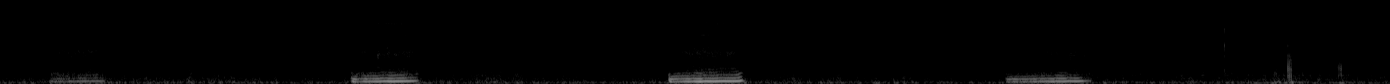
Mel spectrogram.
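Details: Sleeping Toy Poodle snores four times, about every three seconds, each a short buzzy nasal rasp with a hissing edge, softer breathing between, and a few light clicks near the end.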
